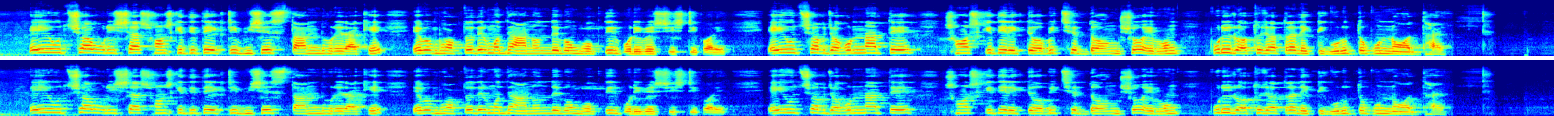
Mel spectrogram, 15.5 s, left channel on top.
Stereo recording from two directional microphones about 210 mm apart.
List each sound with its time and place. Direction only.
0.3 s speech: 5° left (ahead or behind)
